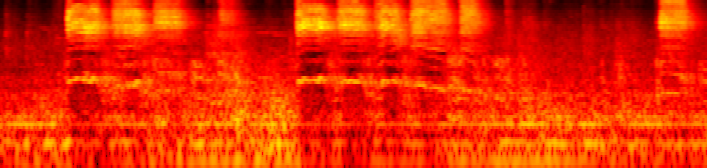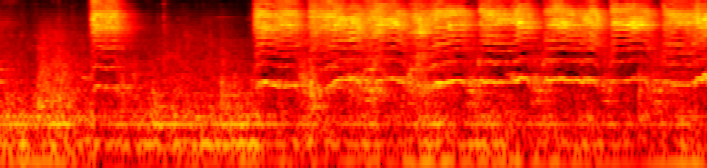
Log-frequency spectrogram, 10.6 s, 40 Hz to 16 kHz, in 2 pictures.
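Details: Egyptian fruit bats squabbling in daylight at a Hertfordshire wildlife park, February 2012: loud rasping screech bursts of one to three seconds with wavering squeaky notes, the longest bout ending in rapid repeated chatter.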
